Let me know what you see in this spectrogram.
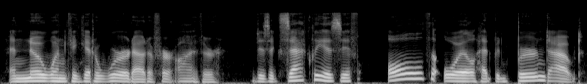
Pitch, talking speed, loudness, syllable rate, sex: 150 Hz, 235 wpm, -16 LUFS, 5.5 syllables/s, female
